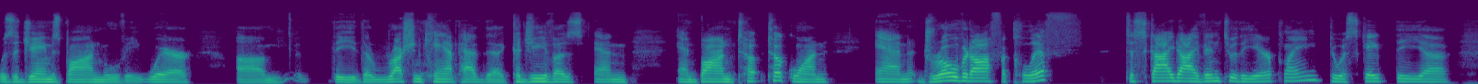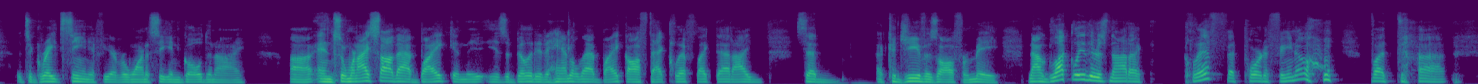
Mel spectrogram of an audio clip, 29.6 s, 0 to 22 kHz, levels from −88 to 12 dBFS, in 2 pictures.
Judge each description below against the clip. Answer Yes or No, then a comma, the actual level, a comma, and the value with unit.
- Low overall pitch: Yes, low, 125 Hz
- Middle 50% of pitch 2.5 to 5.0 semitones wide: Yes, average, 3.4 semitones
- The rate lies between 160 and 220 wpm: Yes, average, 175 wpm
